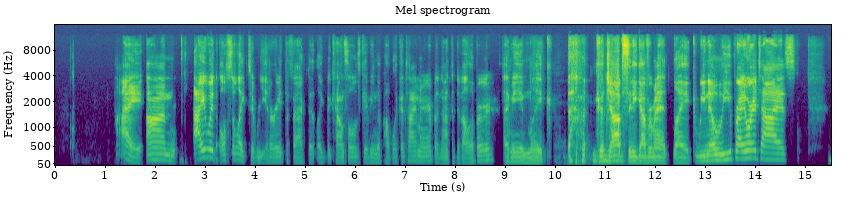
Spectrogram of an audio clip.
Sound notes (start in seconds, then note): 10.2 laughter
